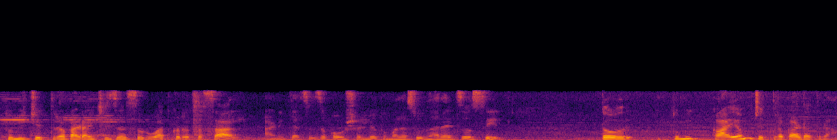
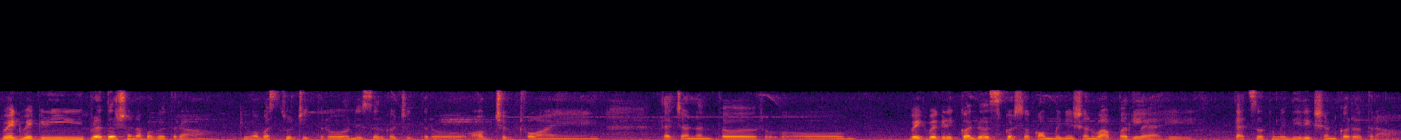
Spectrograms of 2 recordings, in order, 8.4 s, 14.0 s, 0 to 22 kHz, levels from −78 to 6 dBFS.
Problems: constant background noise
